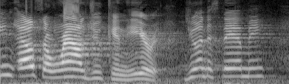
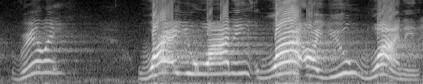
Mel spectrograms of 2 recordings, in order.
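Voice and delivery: loud, slow, exasperated demand; exasperated challenge; 6 semitones higher, 7 dB louder than usual. Real, not acted. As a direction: hammer out each word, loud and slow. Irritated preacher challenges whiners.

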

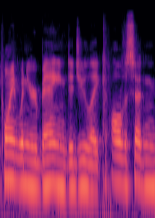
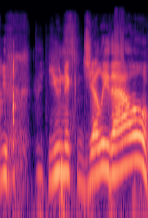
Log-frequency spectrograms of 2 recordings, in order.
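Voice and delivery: slow, loud mock Shakespearean; 3 semitones higher, 9 dB louder than usual. Showing off for friends with slow, loud mock Shakespeare. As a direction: declaim it like a stage actor. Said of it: "It's gone all Shakespearean".

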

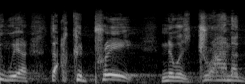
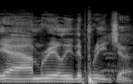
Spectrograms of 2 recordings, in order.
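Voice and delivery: much lower, deep comic confirmation; mock self-assured; 9 semitones lower, 3 dB louder than usual. Preacher answering the doubtful young guy, mock-cool confidence.

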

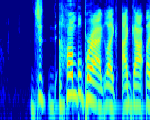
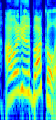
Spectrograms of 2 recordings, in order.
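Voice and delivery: put-on loud, high-pitched kid's demand; demanding child; 6 semitones higher, 7 dB louder, much faster than usual. Daughter insisting at the car seat, demanding whine. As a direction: imitate an insistent little child.

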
